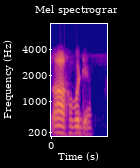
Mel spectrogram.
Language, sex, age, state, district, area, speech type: Assamese, female, 30-45, Assam, Nalbari, rural, conversation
